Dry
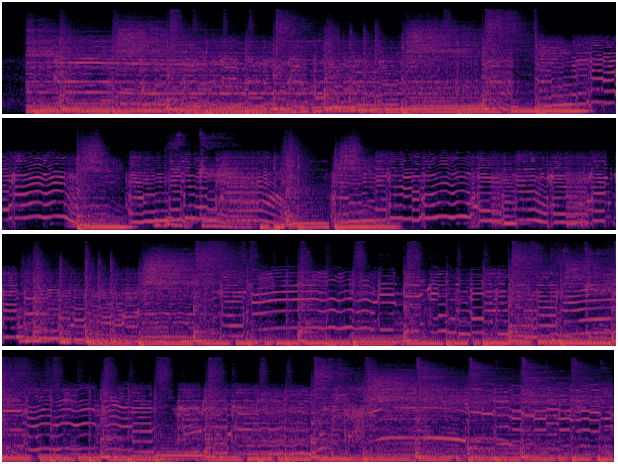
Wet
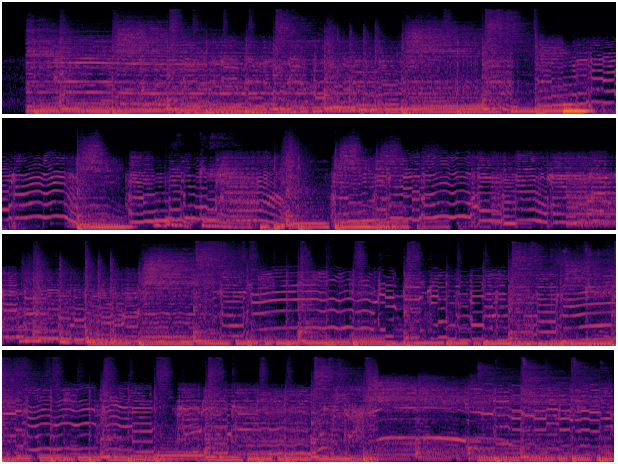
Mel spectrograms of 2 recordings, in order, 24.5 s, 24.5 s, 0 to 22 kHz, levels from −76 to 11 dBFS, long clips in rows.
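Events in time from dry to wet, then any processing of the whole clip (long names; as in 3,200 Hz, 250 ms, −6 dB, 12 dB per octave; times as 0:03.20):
0:05.61–0:06.56: bass and treble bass +13 dB, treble −8 dB
0:07.65–0:08.22: high-shelf EQ 3,800 Hz −10.5 dB
0:09.20–0:09.79: delay throw 410 ms, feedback 40%, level −5.5 dB
0:11.61–0:12.14: thrown reverb, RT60 2.8 s, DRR 1.5 dB
0:16.11–0:18.56: frequency shifter −230 Hz
0:22.18–0:23.18: loudspeaker in its box 190–6,900 Hz, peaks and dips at 190 Hz −8 dB, 330 Hz +3 dB, 760 Hz +3 dB, 1,200 Hz −9 dB, 2,000 Hz −8 dB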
